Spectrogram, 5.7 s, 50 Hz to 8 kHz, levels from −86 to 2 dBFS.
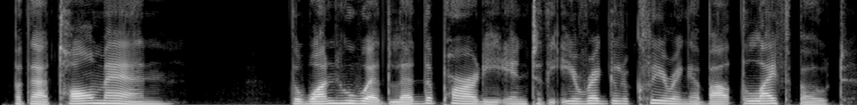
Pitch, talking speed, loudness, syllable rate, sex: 175 Hz, 190 wpm, -18 LUFS, 6.0 syllables/s, female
